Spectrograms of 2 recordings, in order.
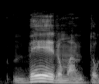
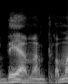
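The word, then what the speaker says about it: Behrman: で何言ってんの、頑張んなきゃって、そのうちにそのベールマンとかベアマンとか、まあこれあの英語の読み方、フランス語の読み方なんだろう、あるいは本によりはベールマンだし、本によりはベアマンだし、老人がね、その油絵で最後の一枚を壁に、それは立体的に、その最後の一枚残って私も生きなきゃと思うと。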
